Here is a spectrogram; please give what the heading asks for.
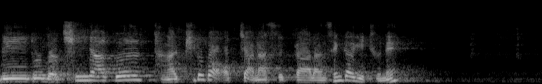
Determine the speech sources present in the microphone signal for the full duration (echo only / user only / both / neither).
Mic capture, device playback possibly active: echo only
